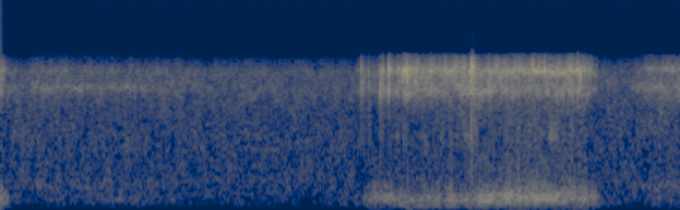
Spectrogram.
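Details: Adult asleep on the couch, said by a partner to snore: a single rough, rattling snoring breath over faint room noise.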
